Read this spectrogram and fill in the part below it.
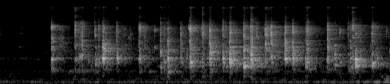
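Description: Repeated scraping and clinking of a utensil against a pan, stirring eggs fried with candlenut, a steady rhythmic stirring at close range with no talking.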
